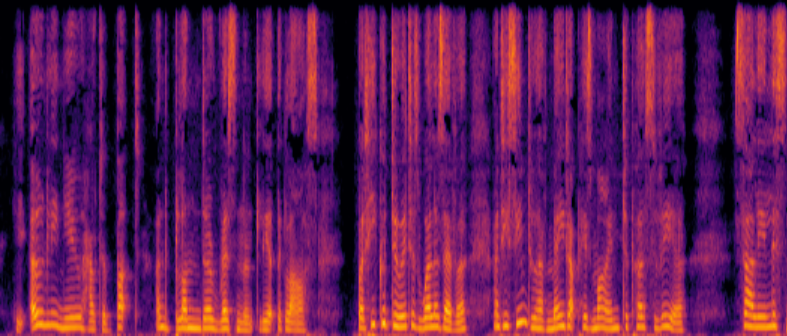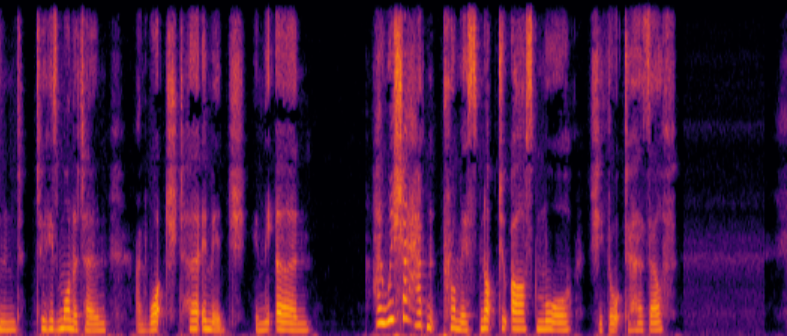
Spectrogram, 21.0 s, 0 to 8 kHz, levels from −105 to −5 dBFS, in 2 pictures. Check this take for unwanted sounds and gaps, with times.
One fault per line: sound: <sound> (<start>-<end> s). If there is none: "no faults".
no faults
